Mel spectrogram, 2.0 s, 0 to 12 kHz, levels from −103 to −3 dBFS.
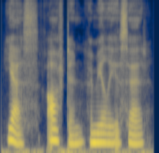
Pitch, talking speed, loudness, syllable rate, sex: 165 Hz, 120 wpm, -20 LUFS, 4.1 syllables/s, female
